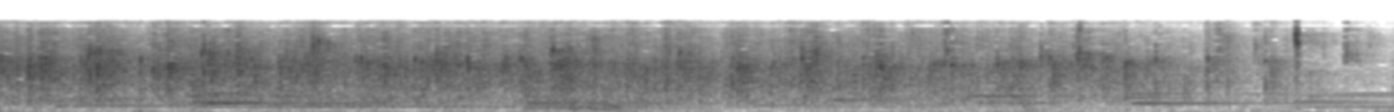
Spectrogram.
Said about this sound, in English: Don't you just love him? Isn't he wonderful? Just give him a hand clap of praise.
